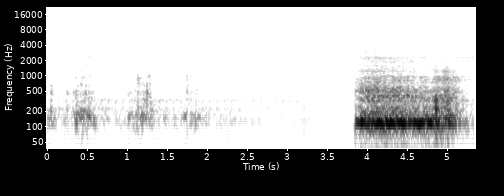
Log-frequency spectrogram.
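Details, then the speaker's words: Washing machine after repair for noisy metal-scraping sound, gear case shaft cleaned and wash motor/gear case pulley realigned: steady low motor hum, no grinding, squeal or knocking; normal running. "Wala naman tayong naririnig na ingay. Smooth naman po yan."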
